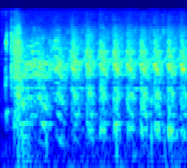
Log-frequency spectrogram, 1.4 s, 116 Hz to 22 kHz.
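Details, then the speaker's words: Ford 6.0 Powerstroke diesel crank-no-start, monitored with a ScanGauge: even starter cranking about seven pulses a second with no firing; sync and FICM power present, but injection control pressure stays under 400 psi versus 500 needed to start. "okay we had sink we had fum power with the maximum ICP that I saw build there was under 400"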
